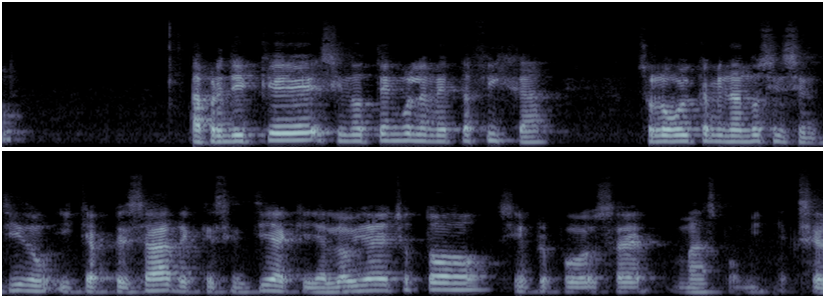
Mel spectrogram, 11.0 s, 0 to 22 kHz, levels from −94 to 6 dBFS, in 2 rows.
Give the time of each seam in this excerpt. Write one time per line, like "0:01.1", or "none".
none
